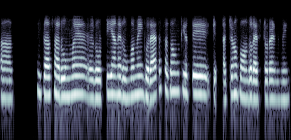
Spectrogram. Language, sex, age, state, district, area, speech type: Sindhi, female, 30-45, Madhya Pradesh, Katni, urban, conversation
